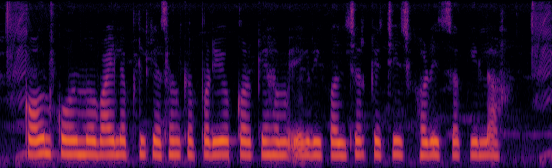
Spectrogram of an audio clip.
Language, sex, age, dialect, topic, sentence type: Bhojpuri, female, 18-24, Northern, agriculture, question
